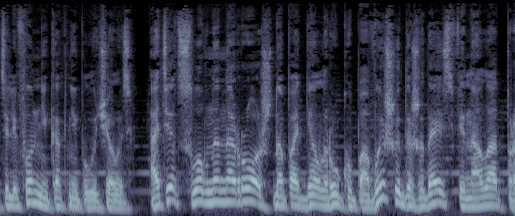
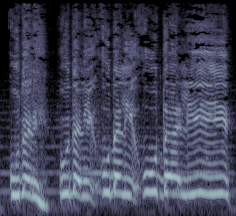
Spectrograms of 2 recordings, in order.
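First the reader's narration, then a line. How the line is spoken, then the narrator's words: Shouting. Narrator (Russian): кричал Фил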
